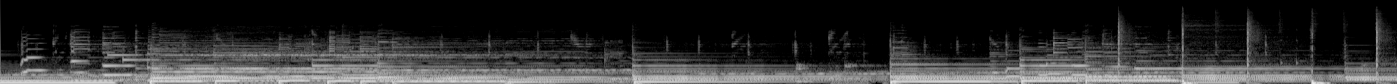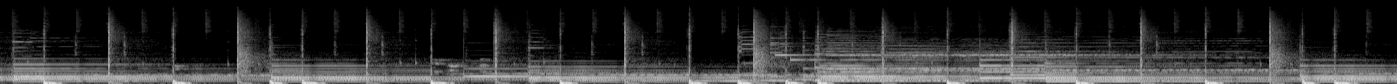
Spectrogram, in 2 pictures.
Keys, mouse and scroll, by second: 2.8 Up, 3.0 ctrl+click, 6.5 shift+click, 7.1 ctrl+alt+scroll down 1, 7.9 ctrl+alt+scroll down 1, 9.2 click, 10.2 shift+Right, 10.6 Return, 10.8 Right, 11.2 v, 11.3 Right, 13.7 click, 15.6 v, 15.8 Down, 17.1 shift+Right, 18.1 v, 18.4 shift+Right, 19.6-27.9 drag.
